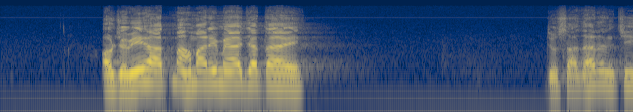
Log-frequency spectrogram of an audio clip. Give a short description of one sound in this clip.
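An elderly man speaks forcefully into a microphone.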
